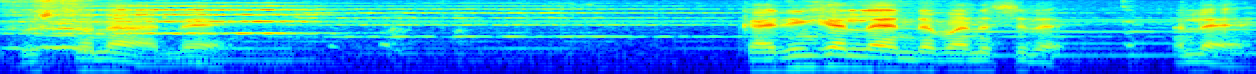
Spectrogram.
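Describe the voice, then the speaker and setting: A man's voice: medium pitch, expressive, slow, over music. An actor playing a devoted young man in a film scene, pleading earnestly and tenderly. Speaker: film character. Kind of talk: 1990s film acting.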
